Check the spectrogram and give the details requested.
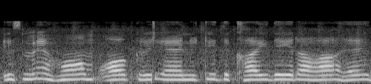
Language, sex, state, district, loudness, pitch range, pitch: Hindi, female, Chhattisgarh, Raigarh, -15 LUFS, 215-230 Hz, 220 Hz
